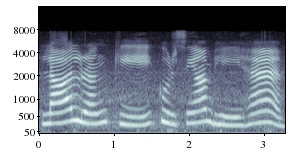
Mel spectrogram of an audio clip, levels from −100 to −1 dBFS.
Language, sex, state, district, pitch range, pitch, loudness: Hindi, female, Punjab, Pathankot, 260-320 Hz, 295 Hz, -13 LUFS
